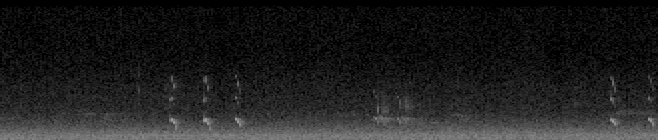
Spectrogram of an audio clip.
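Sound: bird flight calls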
